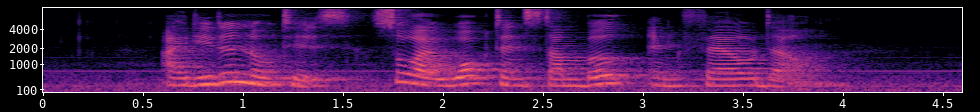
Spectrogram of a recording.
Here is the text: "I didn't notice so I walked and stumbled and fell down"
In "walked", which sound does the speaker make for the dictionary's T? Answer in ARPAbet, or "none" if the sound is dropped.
T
